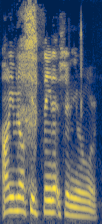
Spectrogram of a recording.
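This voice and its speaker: A man's voice: on the high side, animated, very fast, no echo. A man chatting casually on a gaming stream, blunt and teasing, swearing heavily. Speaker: co-player on stream. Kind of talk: casual chat while gaming.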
